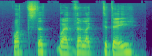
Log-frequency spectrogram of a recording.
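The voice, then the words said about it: Poor put-on Norwegian accent, sounds Welsh. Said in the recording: “they speak like they're sort of cutting off their words like halfway through, don't they, Norwegians? ... That just sounds like a Welshman doing a bad impression of a Welshman. ... I'm no good at accents”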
